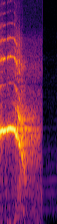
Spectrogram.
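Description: A blood-curdling horror-film scream, a single loud high-pitched shriek held for under a second that bends downward before cutting off into silence.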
